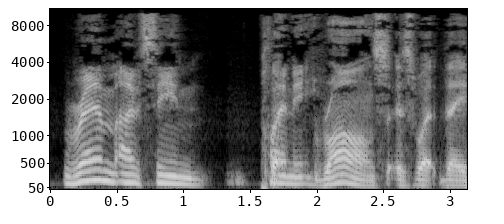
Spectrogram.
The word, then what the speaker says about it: Reims: But we even have a thing in here that says if you say Rennes, then you're an American city slicker. If you say Reims. Oh, okay. Rennes, I've seen plenty. But Reims is what they say in the Help Me Out article that we got.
